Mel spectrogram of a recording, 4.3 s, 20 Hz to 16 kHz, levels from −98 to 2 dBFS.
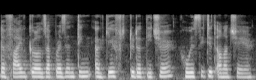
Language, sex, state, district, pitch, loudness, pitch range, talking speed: English, female, Assam, Kamrup Metropolitan, 185 Hz, -14 LUFS, 180-195 Hz, 225 wpm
